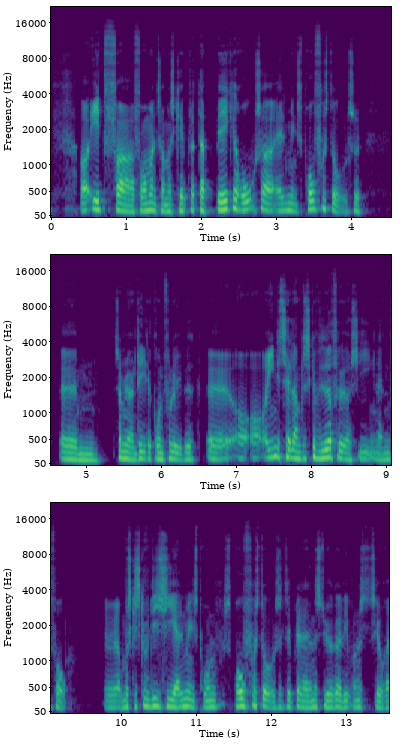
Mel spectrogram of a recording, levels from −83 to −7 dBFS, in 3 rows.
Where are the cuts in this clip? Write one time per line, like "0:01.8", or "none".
0:06.5

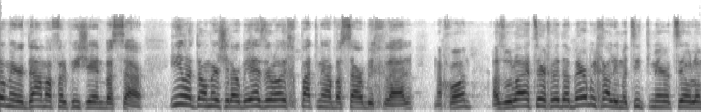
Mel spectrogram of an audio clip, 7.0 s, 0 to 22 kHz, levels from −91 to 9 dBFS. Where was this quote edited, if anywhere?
none

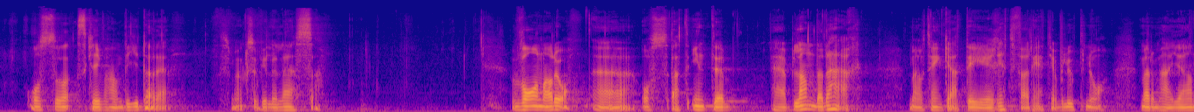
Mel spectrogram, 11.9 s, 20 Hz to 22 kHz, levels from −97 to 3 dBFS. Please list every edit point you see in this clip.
none

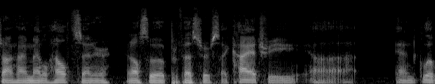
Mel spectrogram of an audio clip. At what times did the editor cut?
0:01.2

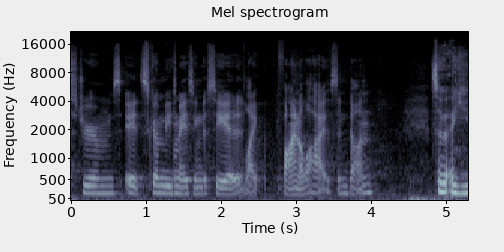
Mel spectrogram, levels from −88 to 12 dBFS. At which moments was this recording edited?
0:01.4
0:02.3
0:02.7

